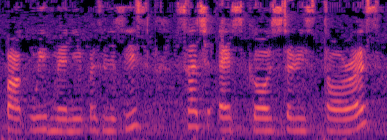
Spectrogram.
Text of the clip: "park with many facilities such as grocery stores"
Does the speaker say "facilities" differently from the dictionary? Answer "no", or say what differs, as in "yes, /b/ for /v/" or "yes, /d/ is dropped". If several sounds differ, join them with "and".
yes, /p/ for /f/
